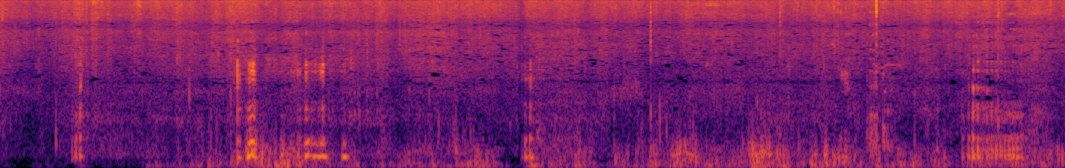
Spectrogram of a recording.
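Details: Happy rare breed Oxford Sandy and Black pigs, six boys, on a winter forage between storms; clear tonal oinks and grunts in short bursts, some with a nasal pitched quality, separated by snuffling and quieter pauses.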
